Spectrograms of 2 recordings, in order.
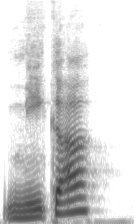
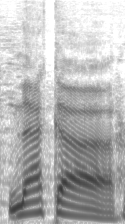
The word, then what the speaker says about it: Neka: I want to say it's Nika, N-E-K-A.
